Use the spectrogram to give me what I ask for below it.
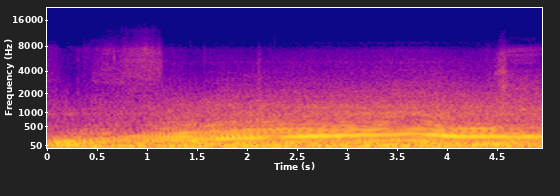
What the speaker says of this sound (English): so we can get an actual acceleration here with the Raptor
